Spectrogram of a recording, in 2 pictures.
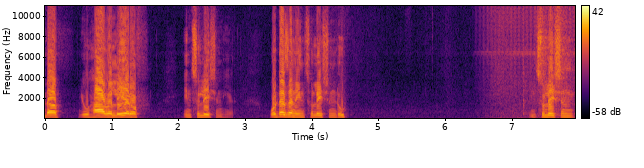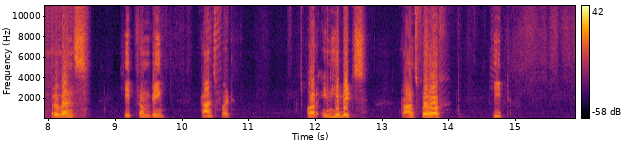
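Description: A man lectures through a clip-on microphone, speaking calmly in short bursts.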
